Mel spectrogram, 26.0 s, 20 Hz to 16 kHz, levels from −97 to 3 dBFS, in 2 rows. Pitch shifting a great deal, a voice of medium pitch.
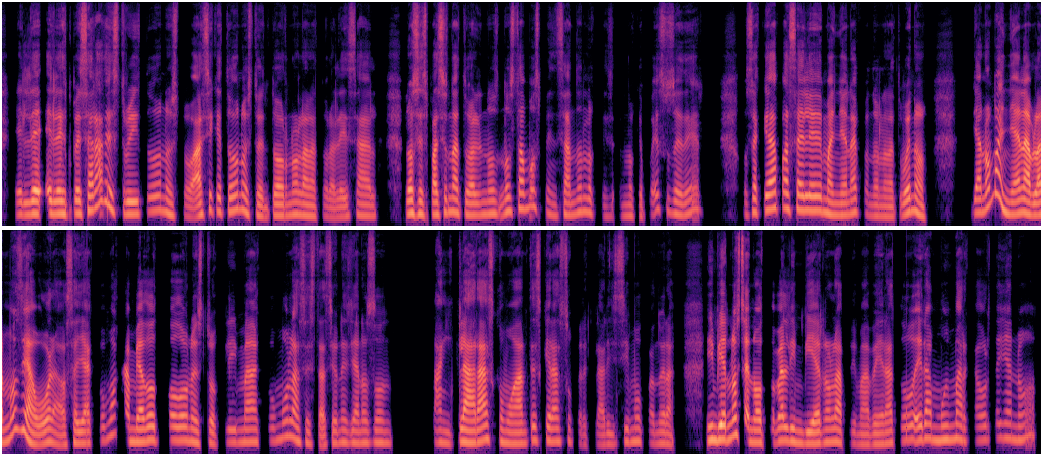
No: average, 3.9 semitones; medium, 160 Hz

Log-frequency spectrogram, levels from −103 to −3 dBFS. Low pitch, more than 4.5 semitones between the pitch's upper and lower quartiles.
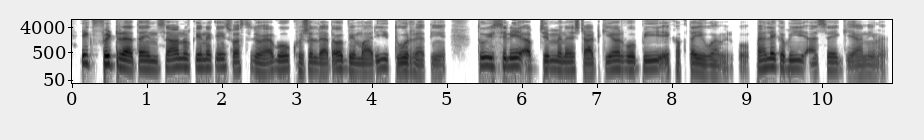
Yes: low, 125 Hz; average, 5.2 semitones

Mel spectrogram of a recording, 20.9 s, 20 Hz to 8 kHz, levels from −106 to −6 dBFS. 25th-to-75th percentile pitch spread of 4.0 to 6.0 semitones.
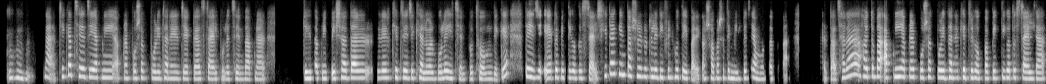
No: narrow, 2.6 semitones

